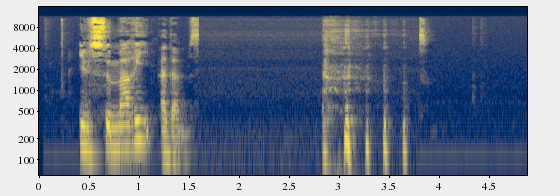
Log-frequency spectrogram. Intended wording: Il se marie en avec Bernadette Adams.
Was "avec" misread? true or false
true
